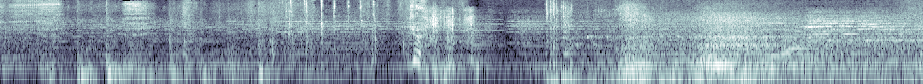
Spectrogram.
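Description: A car engine cranks over and then revs unevenly, loud and rough, with sharp clicks and clatter mixed into the surrounding noise.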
